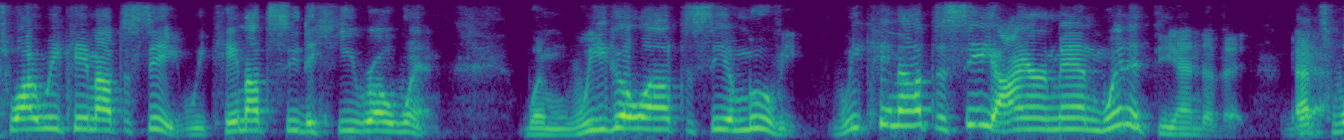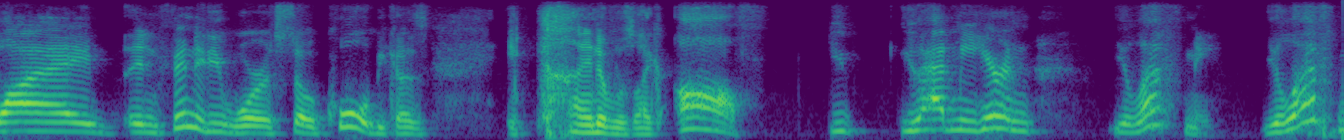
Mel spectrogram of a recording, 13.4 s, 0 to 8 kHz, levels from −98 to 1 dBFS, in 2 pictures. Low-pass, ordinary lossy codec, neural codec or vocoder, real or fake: 7.2 kHz; Opus, 24 kbps; vocoder, 44.1 kHz, 128 mel bands every 512 samples, BigVGAN v2; fake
